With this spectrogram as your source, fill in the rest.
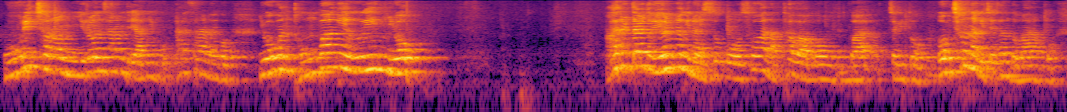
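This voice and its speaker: A pastor with a Jeolla Korean accent delivers an animated sermon, acting out prayers in a mellow voice. The sound rings through a large church hall with strong echo. The voice is picked up from well away from the microphone. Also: medium pitch, a little slow. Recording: very echoey church hall, voice from far off.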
